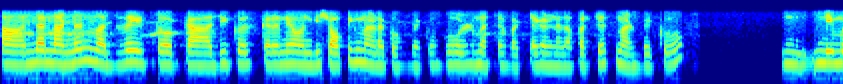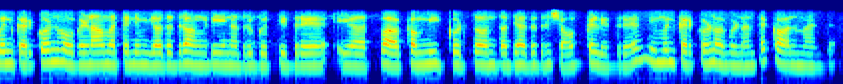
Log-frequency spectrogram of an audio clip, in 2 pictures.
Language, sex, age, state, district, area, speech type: Kannada, female, 18-30, Karnataka, Bangalore Urban, urban, conversation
